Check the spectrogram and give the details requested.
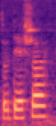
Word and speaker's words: Odessa: So, my mom is Ukrainian, so when she sees the name, she doesn't say Odessa, she says Odesha.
